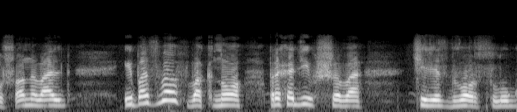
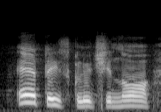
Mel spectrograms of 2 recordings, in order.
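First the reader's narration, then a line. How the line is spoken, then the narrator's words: Disappointed drawl. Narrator (Russian): разочарованно протянул Шоневальд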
